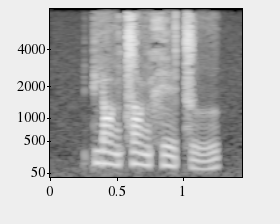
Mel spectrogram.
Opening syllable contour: falling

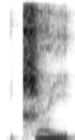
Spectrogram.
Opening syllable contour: low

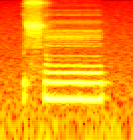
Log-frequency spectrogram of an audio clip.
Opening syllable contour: low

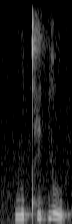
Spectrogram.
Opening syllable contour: low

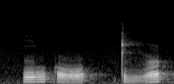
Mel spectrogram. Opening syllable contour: rising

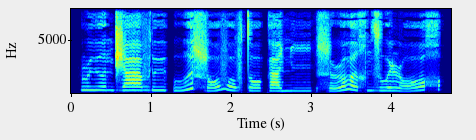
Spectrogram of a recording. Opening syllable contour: low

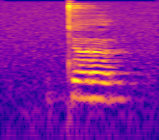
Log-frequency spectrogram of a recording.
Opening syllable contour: low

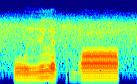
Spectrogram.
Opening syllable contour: rising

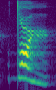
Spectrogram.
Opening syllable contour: falling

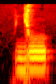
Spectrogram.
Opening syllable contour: low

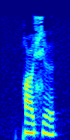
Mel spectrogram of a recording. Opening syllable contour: low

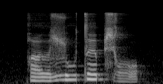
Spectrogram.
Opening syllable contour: low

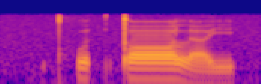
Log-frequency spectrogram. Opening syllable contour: high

